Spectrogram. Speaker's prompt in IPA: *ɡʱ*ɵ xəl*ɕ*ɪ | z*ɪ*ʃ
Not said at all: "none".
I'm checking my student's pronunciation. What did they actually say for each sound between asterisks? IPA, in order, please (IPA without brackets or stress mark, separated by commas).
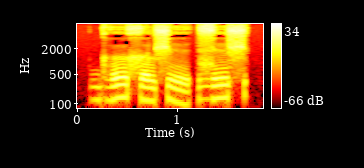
ɡʱ, ʃ, ɪ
